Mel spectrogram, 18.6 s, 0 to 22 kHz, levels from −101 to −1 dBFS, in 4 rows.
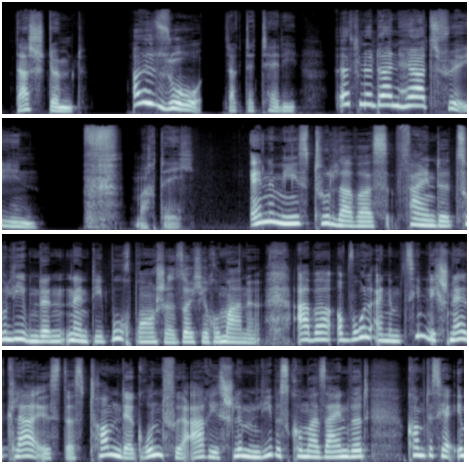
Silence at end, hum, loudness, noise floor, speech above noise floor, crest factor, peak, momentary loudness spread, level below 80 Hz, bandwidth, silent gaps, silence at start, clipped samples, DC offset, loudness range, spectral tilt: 0 s; none; -19 LUFS; -69 dBFS; 50 dB; 18 dB; -2 dBFS; 14 LU; -60 dBFS; 16.5 kHz; none; 0.15 s; under 0.1%; under 0.1%; 4 LU; -5 dB/octave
